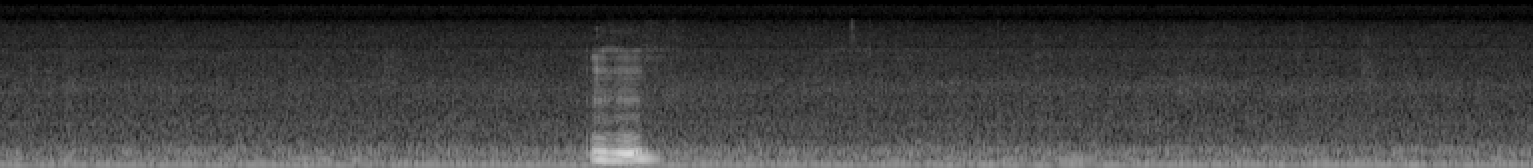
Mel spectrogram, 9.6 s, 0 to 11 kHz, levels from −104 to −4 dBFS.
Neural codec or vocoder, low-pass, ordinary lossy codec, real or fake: none; 9.9 kHz; none; real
